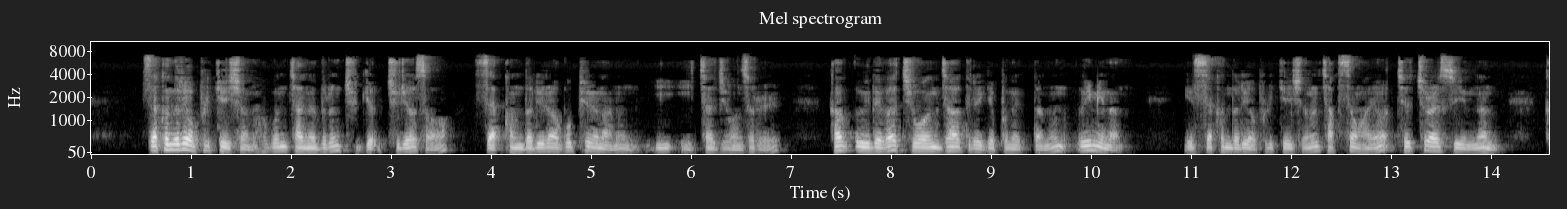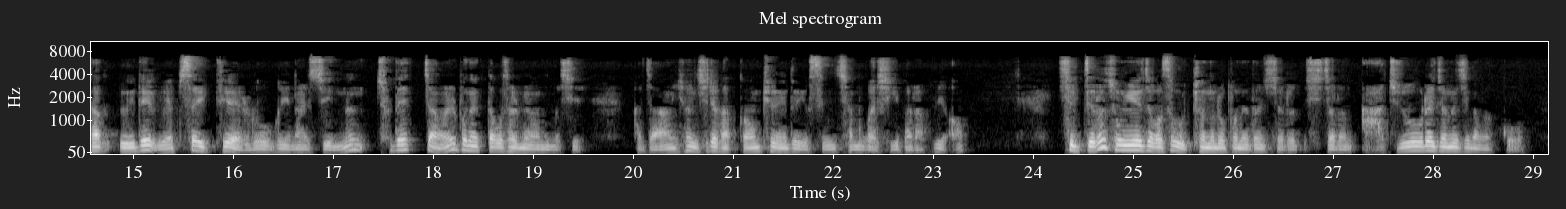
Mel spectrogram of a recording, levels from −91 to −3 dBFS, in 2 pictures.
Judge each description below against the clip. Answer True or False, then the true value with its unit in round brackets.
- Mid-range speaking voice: False (105 Hz)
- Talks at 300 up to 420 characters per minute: True (330 characters per minute)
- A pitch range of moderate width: True (3.8 semitones)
